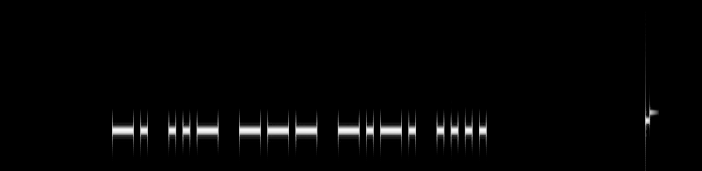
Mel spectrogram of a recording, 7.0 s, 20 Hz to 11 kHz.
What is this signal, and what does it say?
Morse code, heard as a keyed tone, about 17 wpm, 700 Hz. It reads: NUOCH
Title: Code Groups - 5 Letters - 17wpm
